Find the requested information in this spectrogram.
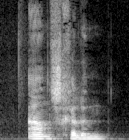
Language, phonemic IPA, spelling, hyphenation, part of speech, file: Dutch, /ˈaːnˌsxɛ.lə(n)/, aanschellen, aan‧schel‧len, verb, Nl-aanschellen.ogg
- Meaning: to ring the doorbell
